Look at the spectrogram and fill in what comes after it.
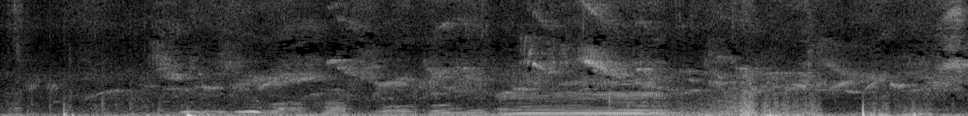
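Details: Pregnant Friesian cow, eight and a half months in calf and in her first calving, at a dairy farm in Pabna, Bangladesh, gives a steady, level moo lasting almost a second, preceded by short wavering voice-like sounds and background noise.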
